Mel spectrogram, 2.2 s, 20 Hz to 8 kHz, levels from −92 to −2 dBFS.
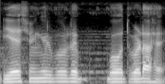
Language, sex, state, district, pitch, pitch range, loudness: Hindi, male, Rajasthan, Bikaner, 115 Hz, 110-120 Hz, -16 LUFS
